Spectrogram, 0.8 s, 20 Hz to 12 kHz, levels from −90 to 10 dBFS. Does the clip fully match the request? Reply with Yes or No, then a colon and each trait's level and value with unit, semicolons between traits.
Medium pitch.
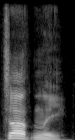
Yes: medium, 145 Hz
